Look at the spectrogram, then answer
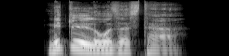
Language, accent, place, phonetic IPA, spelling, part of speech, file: German, Germany, Berlin, [ˈmɪtl̩ˌloːzəstɐ], mittellosester, adjective, De-mittellosester.ogg
- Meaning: inflection of mittellos: 1. strong/mixed nominative masculine singular superlative degree 2. strong genitive/dative feminine singular superlative degree 3. strong genitive plural superlative degree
